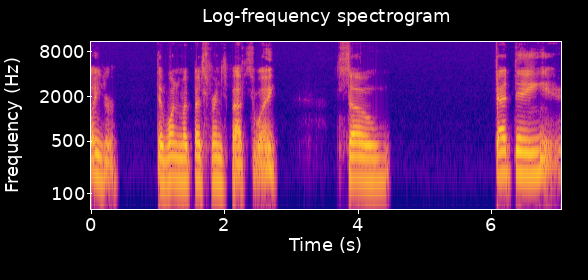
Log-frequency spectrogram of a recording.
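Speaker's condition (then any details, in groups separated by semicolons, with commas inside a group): Cerebral palsy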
